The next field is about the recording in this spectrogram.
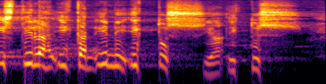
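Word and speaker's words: ἰχθύς: Nah, jadi istilah ikan ini iktus, ya, iktus. Ikan, iktus, bacanya itu iktus.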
